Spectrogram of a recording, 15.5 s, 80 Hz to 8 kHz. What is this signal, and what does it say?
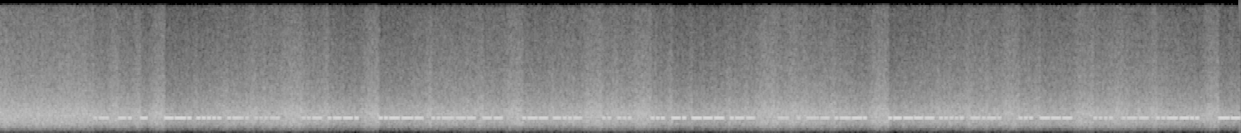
Morse code, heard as a keyed tone, hand-sent with a bug key, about 37 wpm, 1020 Hz, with heavy radio static and a narrow filter. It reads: ANT G5RV UP 22M WX IS SNOW TEMP 15C SO HW? …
